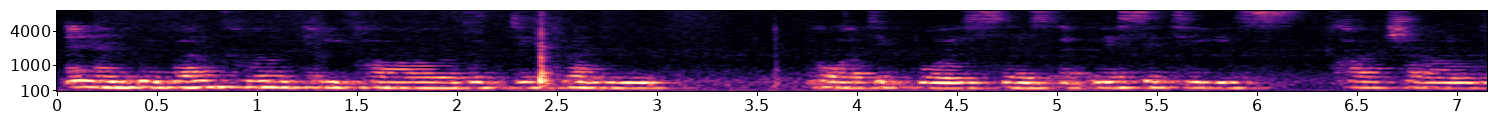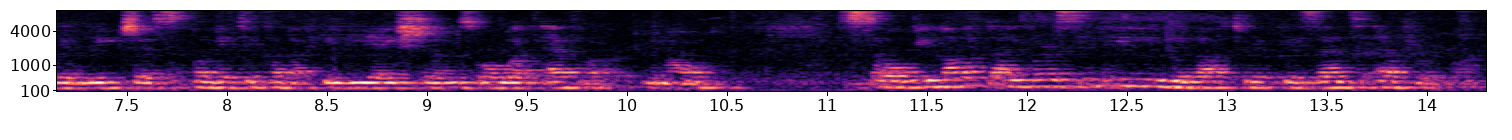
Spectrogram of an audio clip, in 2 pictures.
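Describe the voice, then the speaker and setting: A woman's voice: low-pitched, level tone, noisy background. Woman reciting poetry in an echoey hall. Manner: measured, deliberate recitation. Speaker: poet at a public reading. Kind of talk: slow recited poetry reading. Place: lecture hall. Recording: echoey hall, distant mic.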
